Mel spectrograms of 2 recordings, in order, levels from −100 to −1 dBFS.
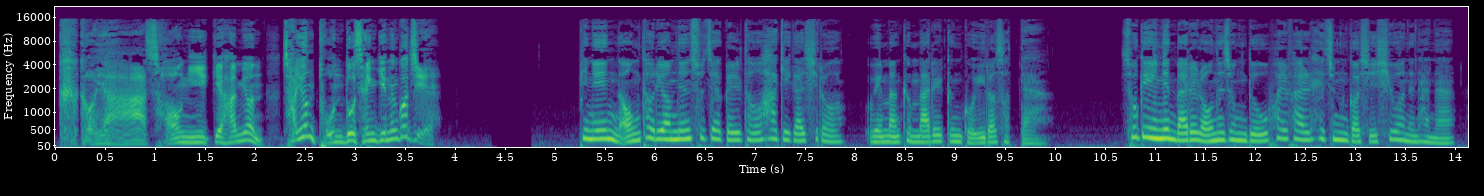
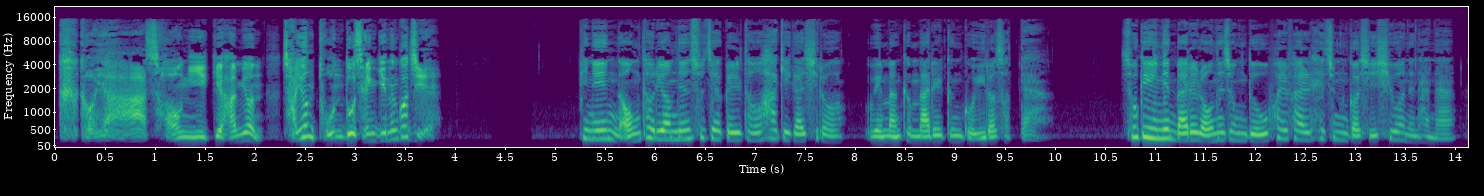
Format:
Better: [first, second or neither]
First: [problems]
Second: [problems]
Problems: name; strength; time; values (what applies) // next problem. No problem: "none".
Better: first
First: none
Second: thin; somewhat; fading below 300 Hz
